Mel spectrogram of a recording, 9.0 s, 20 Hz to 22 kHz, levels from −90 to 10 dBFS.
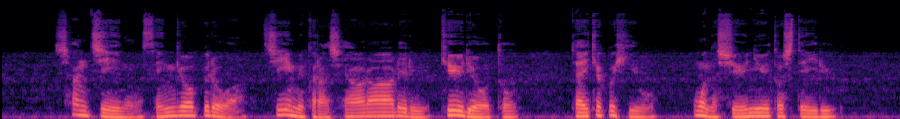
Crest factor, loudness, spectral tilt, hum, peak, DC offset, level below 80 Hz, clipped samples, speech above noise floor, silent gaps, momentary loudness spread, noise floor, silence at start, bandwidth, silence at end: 16 dB; -21 LUFS; -7 dB/octave; none; -4 dBFS; under 0.1%; -50 dBFS; under 0.1%; 32 dB; none; 11 LU; -52 dBFS; 0.6 s; 12 kHz; 0.65 s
